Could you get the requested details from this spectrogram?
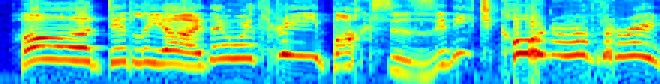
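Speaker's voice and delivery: bad fake Irish accent, very high, laid on thick. Asked to explain the match rules in his thickest accent: bad Irish accent. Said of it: "Please say it in your thickest accent possible".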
